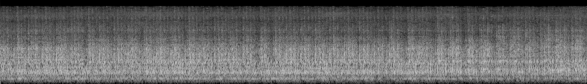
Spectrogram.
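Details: Mazda Miata petrol engine, first start on fresh oil after eight months, run about one second at full throttle with an object propping the throttle open: loud, fast, clattering knock running steadily throughout; engine knocking hard.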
